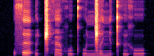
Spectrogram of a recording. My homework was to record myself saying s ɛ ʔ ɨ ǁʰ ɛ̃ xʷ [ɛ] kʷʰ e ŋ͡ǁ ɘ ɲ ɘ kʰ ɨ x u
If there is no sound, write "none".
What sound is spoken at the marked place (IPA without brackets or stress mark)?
ɛ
